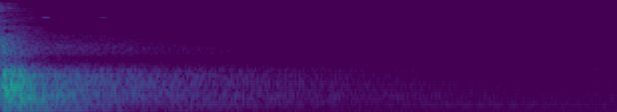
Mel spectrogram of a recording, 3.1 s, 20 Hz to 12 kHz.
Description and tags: Tank of fuel oil, recorded in a castle basement in south of France by a PCM D100 Sony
